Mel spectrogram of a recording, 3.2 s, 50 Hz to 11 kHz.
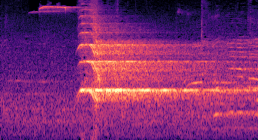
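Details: Beluga during a training session at Port of Nagoya Public Aquarium on 1 November 2020, with the belugas Hodoi, Taanya and Mirai. A short thin high tone is followed by a loud, nasal, harmonic-rich call that holds steady for about two seconds, then fades.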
